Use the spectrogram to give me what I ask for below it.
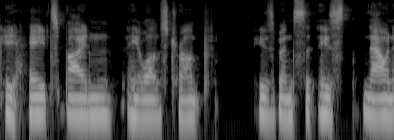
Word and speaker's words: Trump: Trump. What? What's that extra? He puts a D. You're putting a whole syllable at the end of it, too. It's Trump.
